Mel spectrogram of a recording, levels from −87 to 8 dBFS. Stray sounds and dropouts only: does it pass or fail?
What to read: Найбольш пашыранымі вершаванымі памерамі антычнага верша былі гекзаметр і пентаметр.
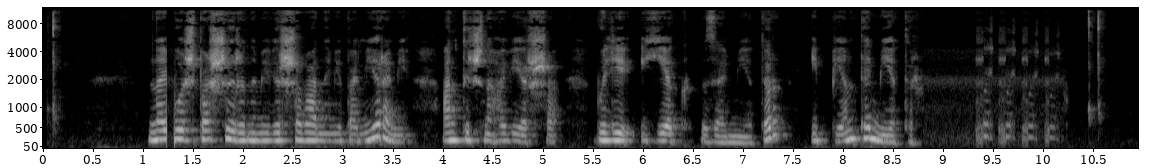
fail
